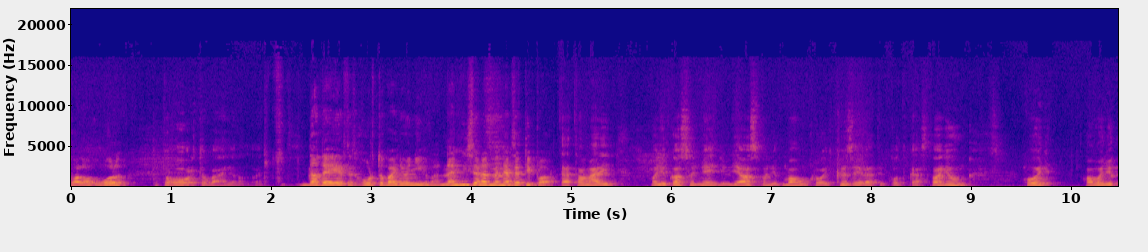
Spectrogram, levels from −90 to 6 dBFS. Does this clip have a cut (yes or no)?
yes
